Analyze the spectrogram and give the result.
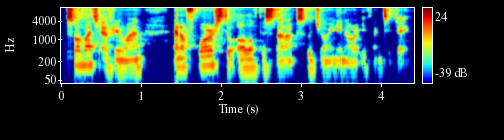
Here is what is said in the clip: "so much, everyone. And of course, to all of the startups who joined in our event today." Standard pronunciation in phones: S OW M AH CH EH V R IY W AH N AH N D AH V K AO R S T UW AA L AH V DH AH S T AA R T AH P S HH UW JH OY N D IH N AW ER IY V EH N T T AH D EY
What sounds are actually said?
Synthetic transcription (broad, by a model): S OW M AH CH EH V R IY W AH N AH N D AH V K AO R S T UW AA L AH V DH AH S T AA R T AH P S HH UW JH OY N IH N AW ER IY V EH N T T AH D EY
